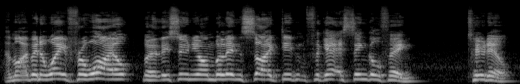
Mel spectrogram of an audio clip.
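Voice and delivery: loud, high goal commentary; excited match commentary. Acted. Commentator calls a striker's goal to viewers, excited play-by-play. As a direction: call the goal in full voice, building to a peak.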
